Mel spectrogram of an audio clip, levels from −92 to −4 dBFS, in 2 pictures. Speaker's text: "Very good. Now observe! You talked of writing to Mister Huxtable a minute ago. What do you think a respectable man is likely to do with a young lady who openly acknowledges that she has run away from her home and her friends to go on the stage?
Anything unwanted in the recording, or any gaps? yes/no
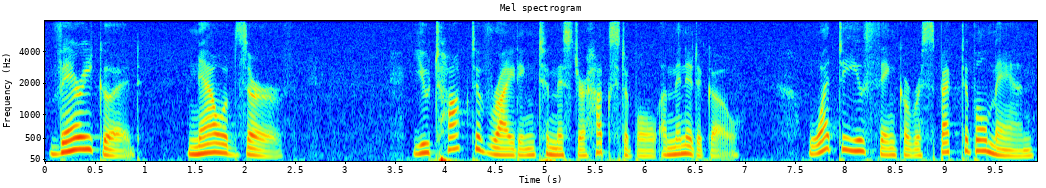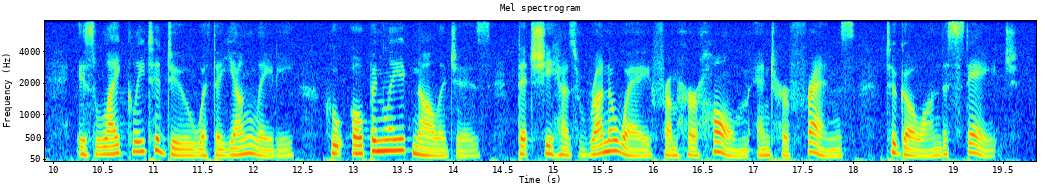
no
